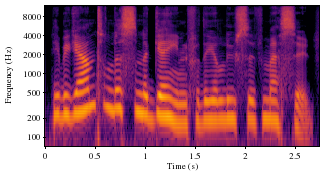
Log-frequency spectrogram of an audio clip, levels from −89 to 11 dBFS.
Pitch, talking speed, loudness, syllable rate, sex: 210 Hz, 195 wpm, -18 LUFS, 6.5 syllables/s, female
